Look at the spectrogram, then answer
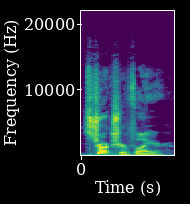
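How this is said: It is said in a slow, deliberate way. The call is serious. "It's very deliberate"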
